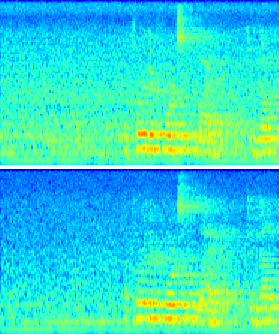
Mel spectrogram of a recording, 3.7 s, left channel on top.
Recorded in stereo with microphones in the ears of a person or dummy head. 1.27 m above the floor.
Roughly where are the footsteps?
No footsteps in this recording.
